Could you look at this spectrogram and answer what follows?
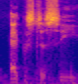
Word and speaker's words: Ekstase: at a game called ecstasy but it is spelled differently apparently it's a german spelling of the word and it is e k s t a s e ecstasy is the way you say it and oh boy it's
